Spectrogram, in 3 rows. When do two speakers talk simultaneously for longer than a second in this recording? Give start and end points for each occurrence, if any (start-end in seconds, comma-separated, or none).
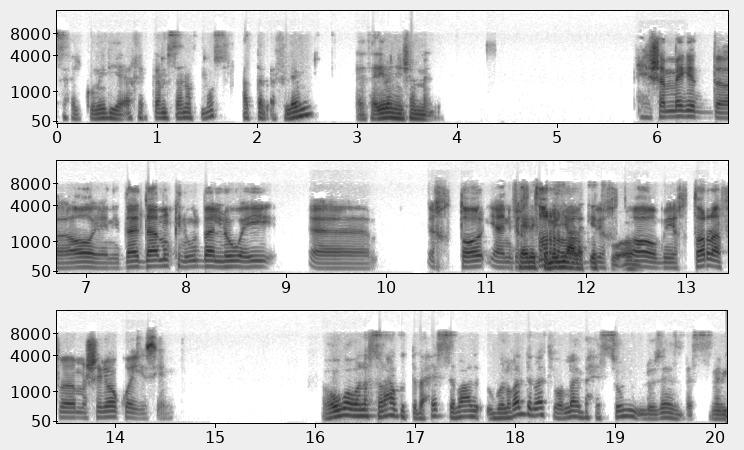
11.2-12.6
